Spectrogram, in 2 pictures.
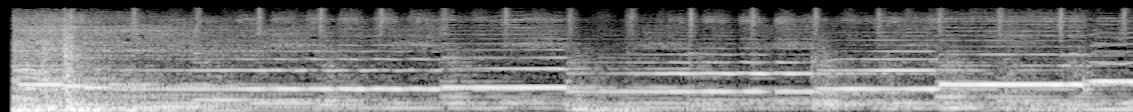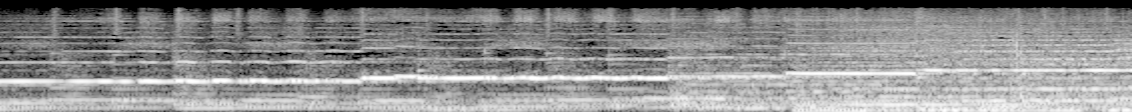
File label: Nice Instrumental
